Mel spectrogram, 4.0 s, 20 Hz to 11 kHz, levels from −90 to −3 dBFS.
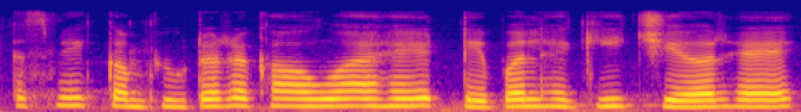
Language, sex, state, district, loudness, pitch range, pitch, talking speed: Hindi, female, Madhya Pradesh, Bhopal, -12 LUFS, 195-215 Hz, 210 Hz, 165 wpm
